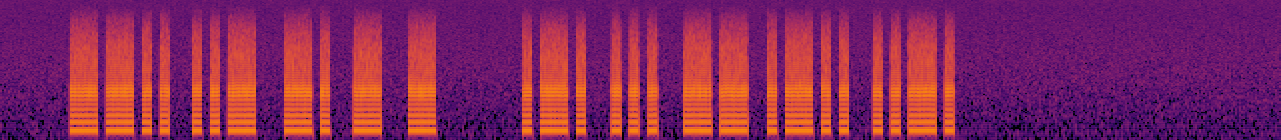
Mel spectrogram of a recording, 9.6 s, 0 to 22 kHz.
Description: Morse code, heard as a buzzer, hand-sent with a paddle, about 18 wpm. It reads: ZUNTT RSMLF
